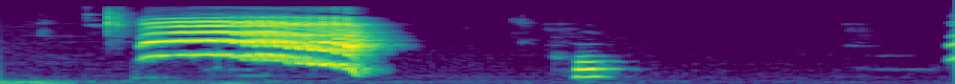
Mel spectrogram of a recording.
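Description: A young Alexandrine parakeet gives one long, harsh, rasping screech that sags in pitch at the end, then a short, lower squawk.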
